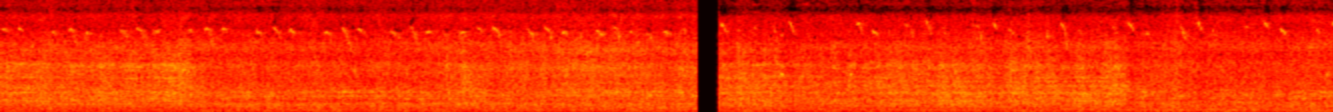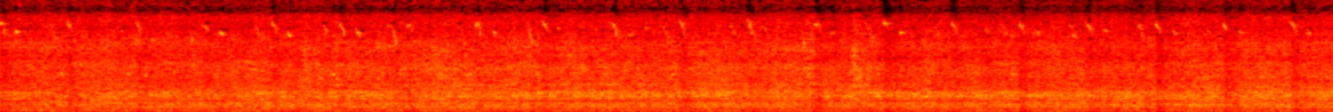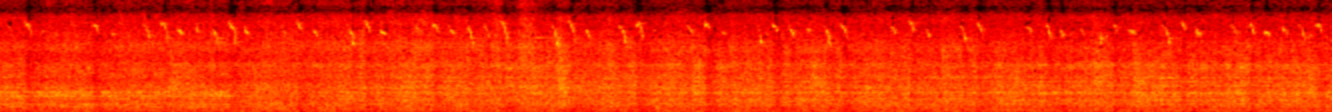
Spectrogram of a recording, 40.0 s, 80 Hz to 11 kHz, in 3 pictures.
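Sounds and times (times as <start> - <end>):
machine tool running: 0.0 - 39.9.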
